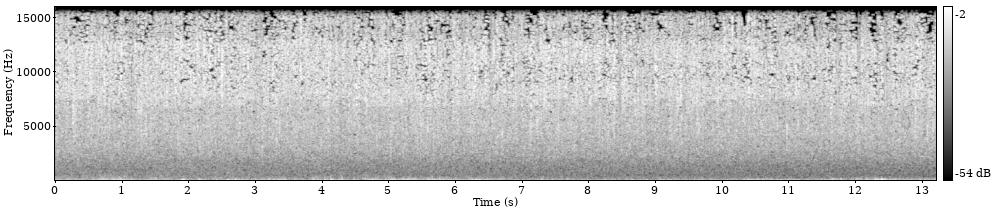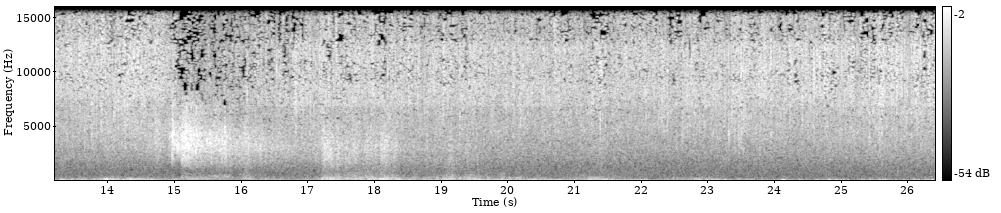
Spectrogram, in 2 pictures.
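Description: Recorded rain sound effect: steady rain hiss over a low rumble. A brighter, sharper rush comes about fifteen seconds in, and again a couple of seconds later.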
